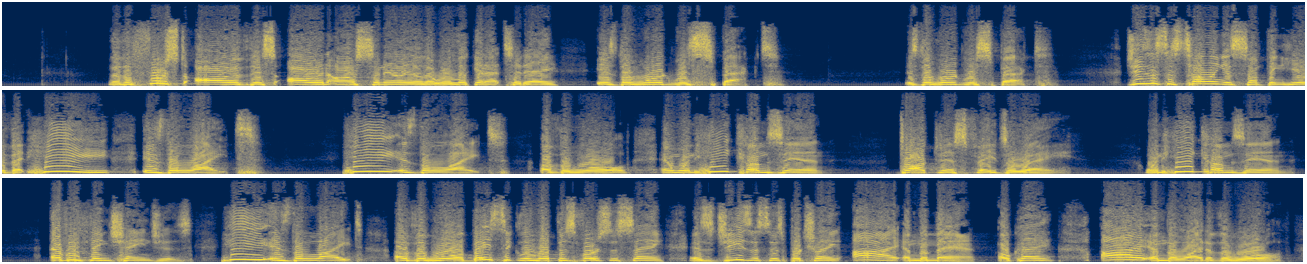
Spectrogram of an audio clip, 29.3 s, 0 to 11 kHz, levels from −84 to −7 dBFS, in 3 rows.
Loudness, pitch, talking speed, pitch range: -7 LUFS, 225 Hz, 170 wpm, 195-250 Hz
